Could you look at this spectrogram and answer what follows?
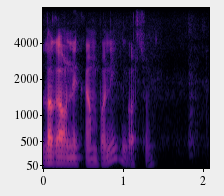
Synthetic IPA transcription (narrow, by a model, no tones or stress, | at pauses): lʌɡawnekampʌniɡʌ̰rt͡sʰṵ̃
